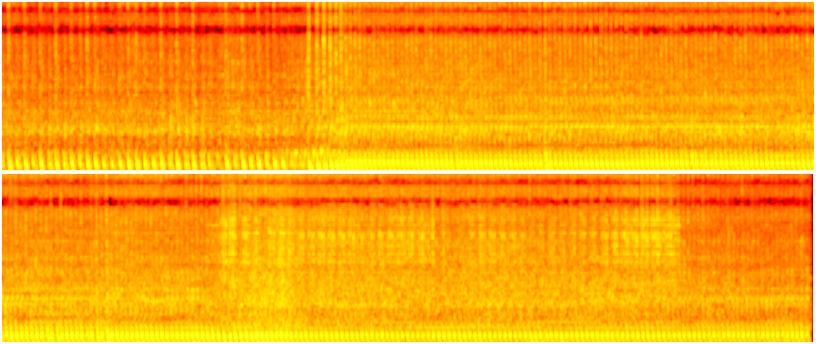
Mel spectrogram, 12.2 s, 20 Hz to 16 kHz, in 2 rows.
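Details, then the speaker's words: Power Trim edger with a Briggs & Stratton 3.5 hp L-head, after a carb/tank swap from a 2005 motor, a new cylinder head and gasket, and a linkage repair. Pull-start clatter, then a steady, even putter. Running healthy. "yeah so it starts so in total uh because the carb was bad i changed it to the newer version"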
